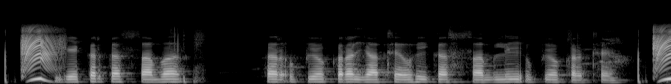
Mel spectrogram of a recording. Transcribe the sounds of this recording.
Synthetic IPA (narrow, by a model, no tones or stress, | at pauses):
ɡeːkəɾkasəb | kəɾʊpjoːɡ̚kəɾəld͡ʒaːt̪ʰeʊɦikasəbliʔʊpjoːɡ̚kəɾt̪ʰeː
